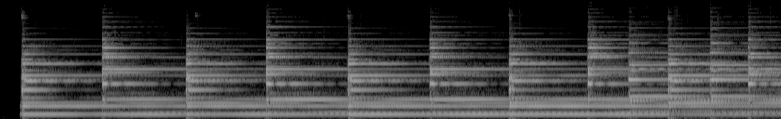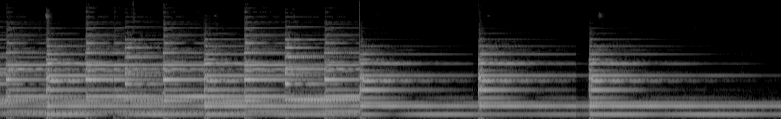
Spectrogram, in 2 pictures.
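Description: A single bell struck over and over at the same pitch, each strike ringing on into the next. The strokes come about every one and a half seconds, quicken to nearly one a second in the middle, then slow to a few spaced strokes near the end.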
